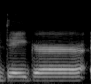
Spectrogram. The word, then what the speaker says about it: Daghir: It's Fiona Dagher. It's spelled D-A-G-H-I-R, my last name.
